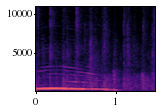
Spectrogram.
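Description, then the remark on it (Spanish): Brief burst of audience applause, quick overlapping claps under a sustained, falling vocal cheer that fades after about a second, leaving scattered softer clapping. “¡Aplauso!”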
